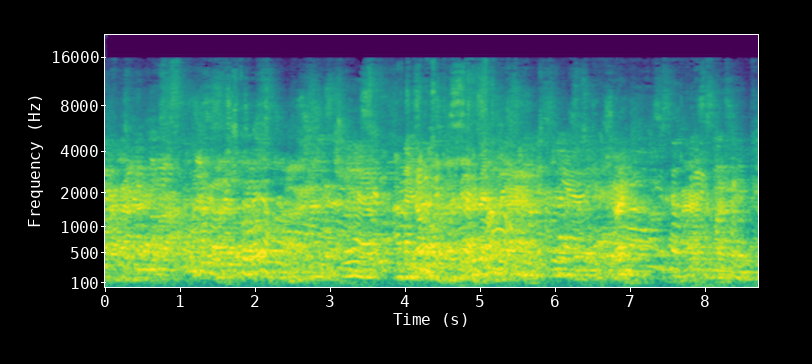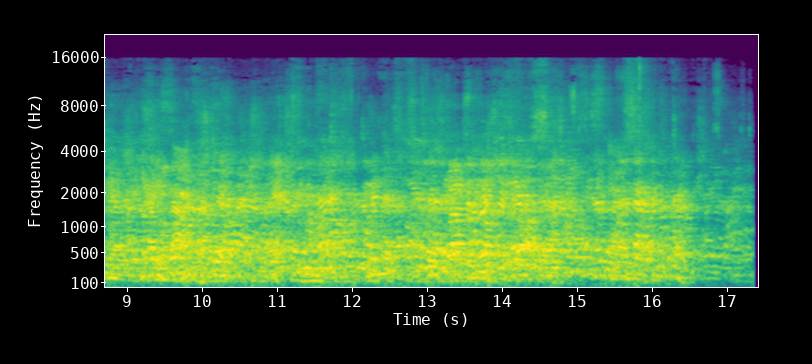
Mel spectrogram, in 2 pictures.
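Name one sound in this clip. A crowd of elderly men and women chat over one another nearby in a room that echoes.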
